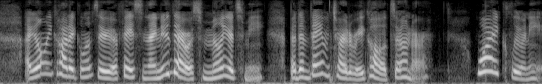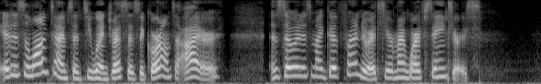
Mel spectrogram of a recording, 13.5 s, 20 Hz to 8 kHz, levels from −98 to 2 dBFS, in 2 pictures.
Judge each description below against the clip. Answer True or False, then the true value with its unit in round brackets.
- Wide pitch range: False (4.9 semitones)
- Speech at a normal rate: False (235 wpm)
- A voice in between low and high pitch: False (280 Hz)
